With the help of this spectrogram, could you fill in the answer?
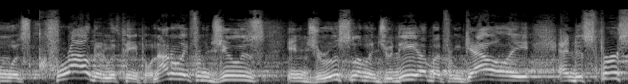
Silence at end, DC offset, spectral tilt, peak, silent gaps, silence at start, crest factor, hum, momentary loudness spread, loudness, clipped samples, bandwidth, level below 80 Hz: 0 s; under 0.1%; -4 dB/octave; 0 dBFS; none; 0 s; 14 dB; none; 3 LU; -15 LUFS; under 0.1%; 13.5 kHz; -56 dBFS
